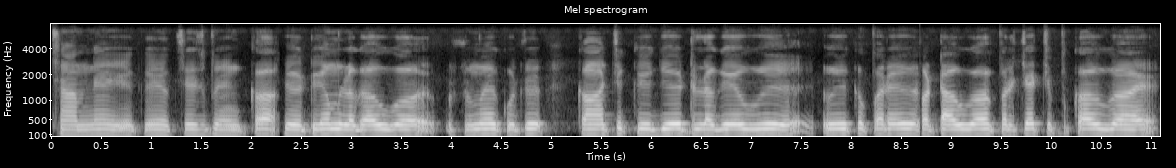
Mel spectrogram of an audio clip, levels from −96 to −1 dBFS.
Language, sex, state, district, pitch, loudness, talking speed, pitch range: Hindi, male, Maharashtra, Sindhudurg, 125 Hz, -21 LUFS, 110 wpm, 120-130 Hz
